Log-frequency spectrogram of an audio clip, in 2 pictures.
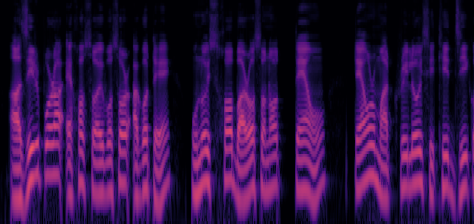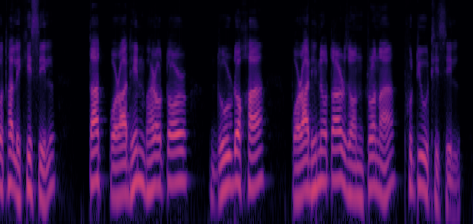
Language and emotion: Assamese, neutral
